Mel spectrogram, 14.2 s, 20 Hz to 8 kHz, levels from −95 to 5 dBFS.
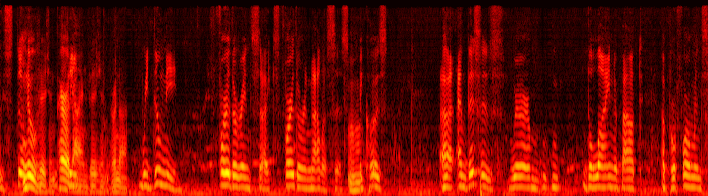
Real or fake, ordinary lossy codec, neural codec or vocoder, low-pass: fake; MP3, 64 kbps; codec, 16 kHz, 4 kbps, X-Codec, HuBERT features, trained on balanced general audio; 7.2 kHz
